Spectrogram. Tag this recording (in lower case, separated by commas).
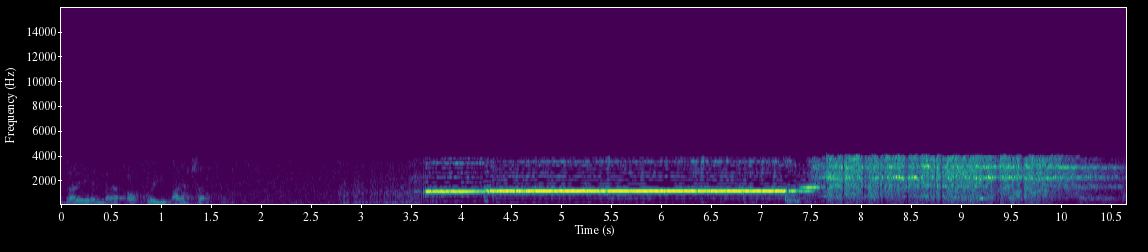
speech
